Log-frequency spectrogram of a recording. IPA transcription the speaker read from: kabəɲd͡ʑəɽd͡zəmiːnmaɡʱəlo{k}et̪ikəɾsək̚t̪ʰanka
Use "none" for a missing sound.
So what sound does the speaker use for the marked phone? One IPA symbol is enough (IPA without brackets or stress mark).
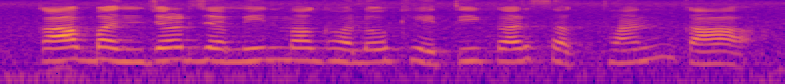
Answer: kʰ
